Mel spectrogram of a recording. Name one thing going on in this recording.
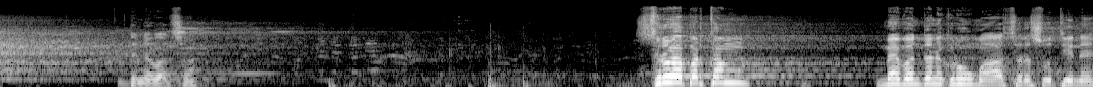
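A second man sings through a microphone in short, rising phrases.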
